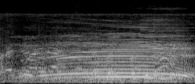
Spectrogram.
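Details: Young bull calf being traded at Kollannur cattle market: one long, drawn-out harmonic moo held steadily for nearly two seconds, slightly rising then easing off at the end, with little else audible.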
